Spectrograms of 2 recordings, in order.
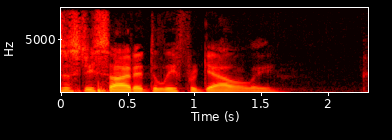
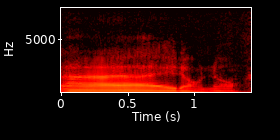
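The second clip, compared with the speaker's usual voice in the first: slow, hesitant, noncommittal mumble, softer; doubtful shrug; 5 semitones lower, 8 dB quieter, much slower than usual. Retold or imitated. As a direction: drag it out like an unconvinced friend. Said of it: "and they're saying".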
